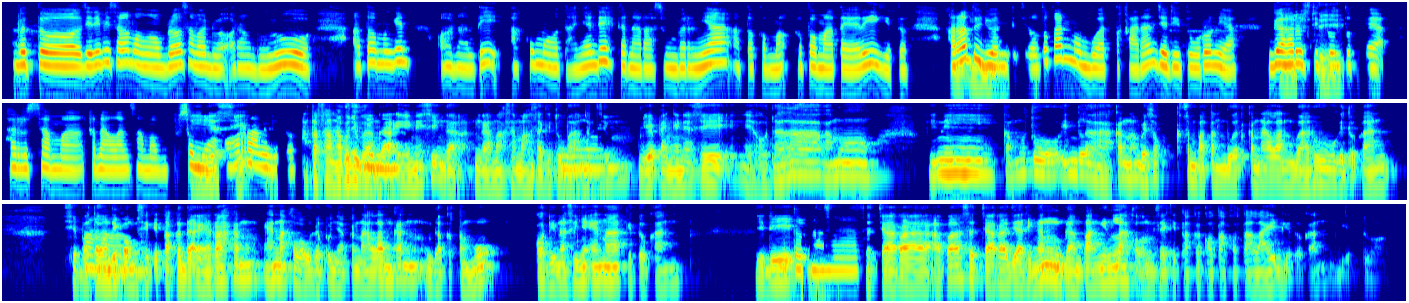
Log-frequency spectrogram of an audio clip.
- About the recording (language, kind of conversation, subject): Indonesian, advice, Bagaimana pengalamanmu membangun jaringan profesional di acara yang membuatmu canggung?
- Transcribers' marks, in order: other animal sound; other background noise; "sih" said as "sim"; tapping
